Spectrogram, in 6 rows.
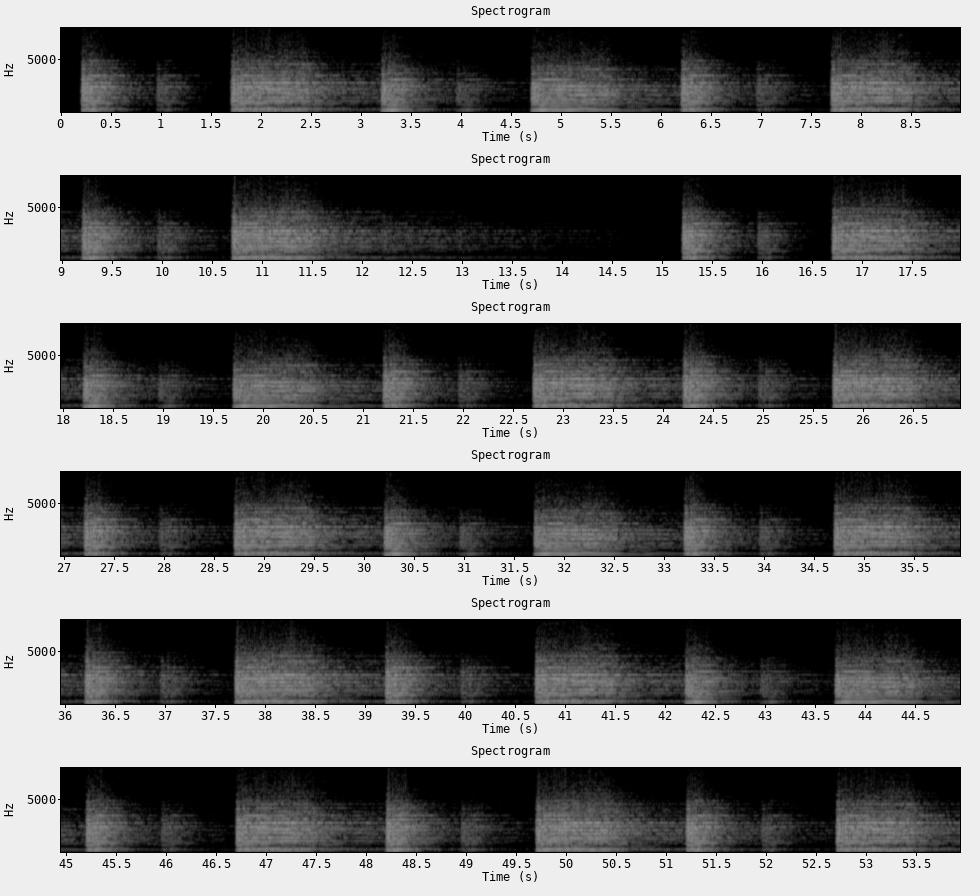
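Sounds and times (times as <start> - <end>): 
chords: 0.2 - 13.6, 15.2 - 53.9.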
